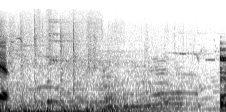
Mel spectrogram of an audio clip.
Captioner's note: cattle mooing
